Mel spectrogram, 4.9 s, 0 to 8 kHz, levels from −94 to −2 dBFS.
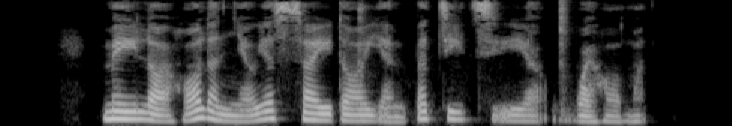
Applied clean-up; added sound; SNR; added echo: neural mask model Resemble Enhance denoiser.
